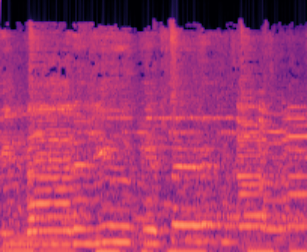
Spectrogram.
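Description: Live rock band playing: electric bass holding heavy low notes under electric guitars and a bowed violin.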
